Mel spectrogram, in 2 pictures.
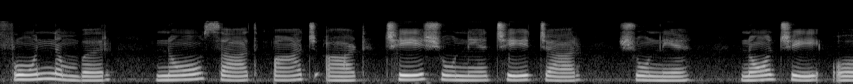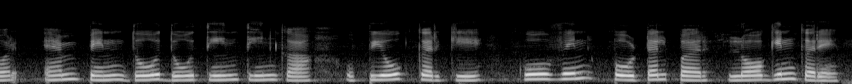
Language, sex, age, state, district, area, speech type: Hindi, female, 45-60, Rajasthan, Jaipur, urban, read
